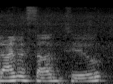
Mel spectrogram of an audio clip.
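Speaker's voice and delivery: plain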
